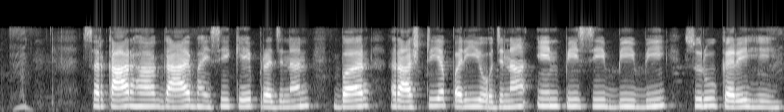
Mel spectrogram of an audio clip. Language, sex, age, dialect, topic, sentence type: Chhattisgarhi, female, 18-24, Western/Budati/Khatahi, agriculture, statement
